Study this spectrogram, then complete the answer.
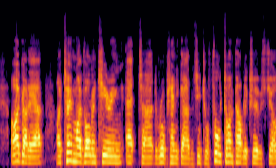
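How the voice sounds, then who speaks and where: With an Australian accent, a man talks very fast at a fairly high pitch, his intonation monotone and flat. The background is quiet, and the sound is dry and close with no echo. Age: 70s. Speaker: former criminal, drug law reform campaigner. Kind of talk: casual interview. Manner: halting, repetitive.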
